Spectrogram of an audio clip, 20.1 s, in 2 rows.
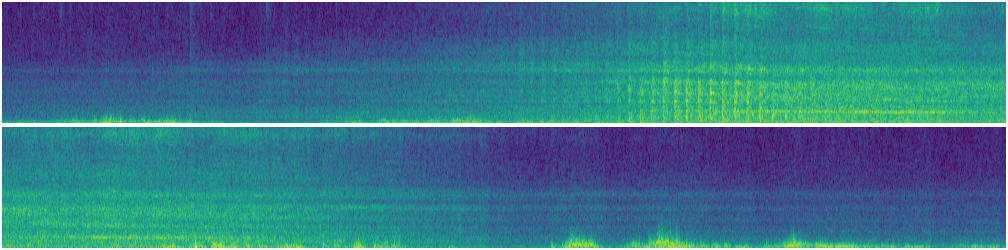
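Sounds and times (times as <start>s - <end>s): train whine: 1.9s - 18.8s
train wheels clattering over rail joints: 4.8s - 14.9s.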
